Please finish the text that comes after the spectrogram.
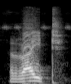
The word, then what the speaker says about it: write: WRITE राइट, इसे ब्रिटे नहीं पढ़ेंगे क्योंकि यहाँ W साइलेंट है।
